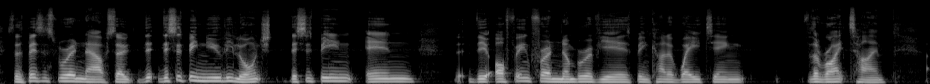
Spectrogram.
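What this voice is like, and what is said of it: English accent. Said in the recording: “as an Englishman here in San Antonio ... it's not just the accent”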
